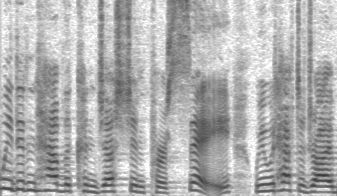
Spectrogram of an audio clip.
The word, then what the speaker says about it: per se: 그 다음으로 그 자체가 그 자체로는 Per se.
